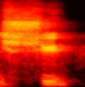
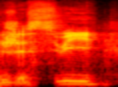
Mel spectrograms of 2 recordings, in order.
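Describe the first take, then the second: First: "je suis" said as "chu"; Quebec contraction. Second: Said in the usual way. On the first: Shown as a demonstration. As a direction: squeeze "je suis" into one syllable, "chu". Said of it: "quand je parle en québécois". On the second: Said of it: "au lieu de dire".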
